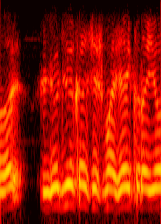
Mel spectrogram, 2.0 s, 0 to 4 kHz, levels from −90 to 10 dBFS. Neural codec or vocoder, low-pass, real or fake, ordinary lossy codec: none; 3.6 kHz; real; Opus, 32 kbps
